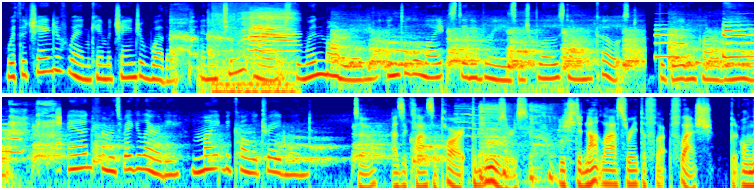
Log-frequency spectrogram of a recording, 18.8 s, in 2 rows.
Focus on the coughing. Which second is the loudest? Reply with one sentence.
The volume of the coughing peaks at 16 seconds.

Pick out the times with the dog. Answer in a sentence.
The dog can be heard from 4.1 to 15.2 s.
